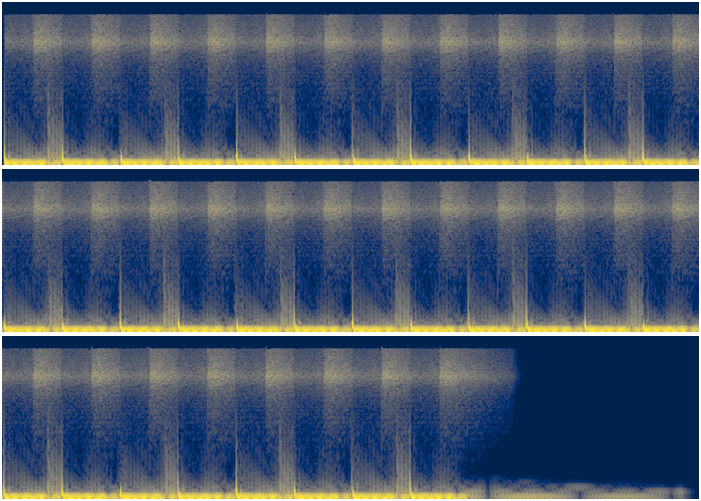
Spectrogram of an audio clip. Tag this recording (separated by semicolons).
loop; techno; tools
